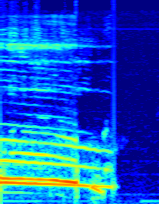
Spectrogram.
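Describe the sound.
People imitate a wolf howl together on Native Roots Radio, in a segment supported by Howling for Wolves, a loud, sustained wavering tone lasting about a second that dips in pitch at the end before cutting off into silence.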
